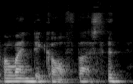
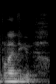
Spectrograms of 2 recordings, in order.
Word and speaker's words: Polendakov: I can't Polendakov. That's how you pronounce it. Polendakov.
